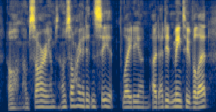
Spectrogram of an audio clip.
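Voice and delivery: timid, stumbling, stammering, cowering servant voice, scared. Voicing a frightened servant sweeping up hair: scared, timid voice. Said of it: "scared as he, like I've kinda described him, hunched over".

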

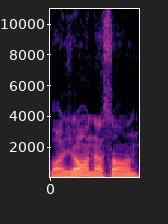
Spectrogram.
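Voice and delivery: loud, horrendous, put-on fake French accent. Greeting the other host at the start as a joke: horrendous put-on french accent. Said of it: "with a horrendously racist accent".

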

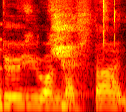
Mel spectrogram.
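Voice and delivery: slow, over-careful, deliberate, spelled-out speaking. Retelling people who thought they were from Romania: imitating slow talking. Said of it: "go and talk to me slowly".

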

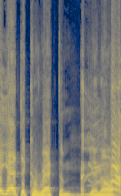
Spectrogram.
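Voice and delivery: put-on Staten Island accent. Speaker showing how correcting someone sounds in a Staten Island accent. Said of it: "in like a Staten Island accent".

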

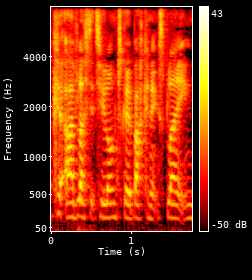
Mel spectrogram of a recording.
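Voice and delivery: ordinary delivery

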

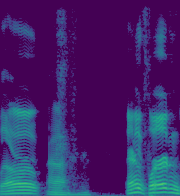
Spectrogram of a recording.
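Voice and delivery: very slow, drawn-out cartoon voice, swooping pitch. Trying out a voice while talking about impressions: Zoidberg voice. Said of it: "a Zoidberg or something".

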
